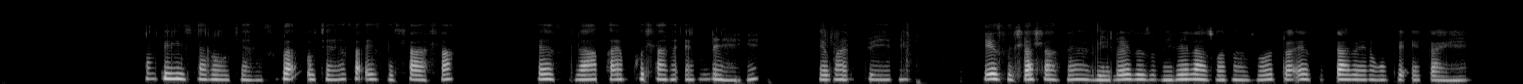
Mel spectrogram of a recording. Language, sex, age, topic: North Ndebele, female, 25-35, health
